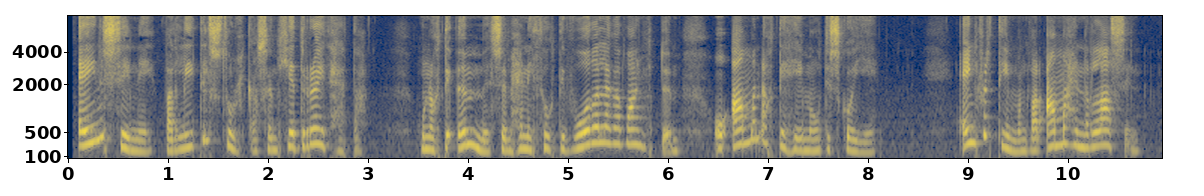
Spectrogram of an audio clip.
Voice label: Icelandic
